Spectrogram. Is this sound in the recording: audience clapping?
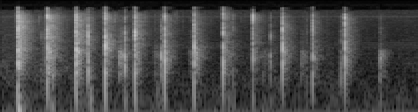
yes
